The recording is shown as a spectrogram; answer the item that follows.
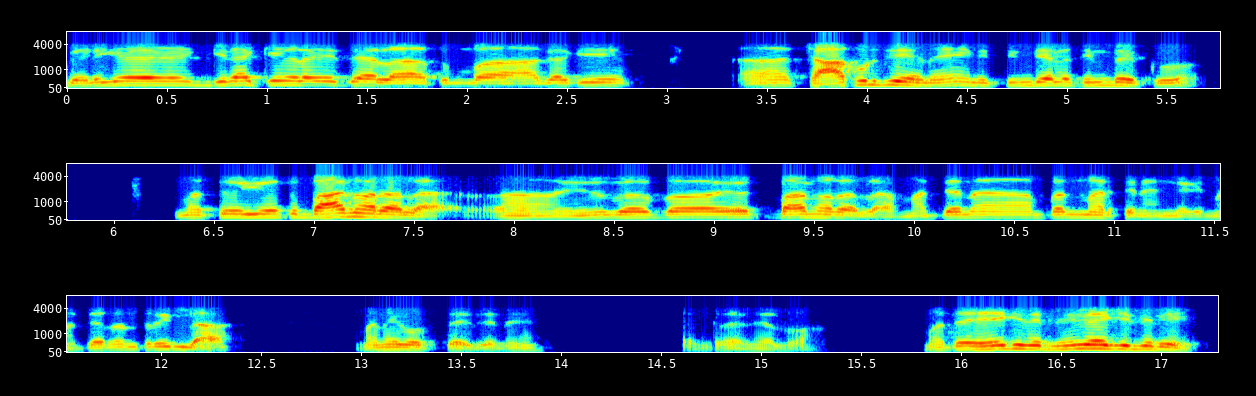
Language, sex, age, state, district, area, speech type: Kannada, male, 60+, Karnataka, Dakshina Kannada, rural, conversation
